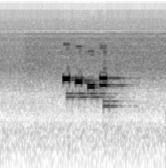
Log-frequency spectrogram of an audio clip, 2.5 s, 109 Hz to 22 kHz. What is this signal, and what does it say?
Multi-frequency trunk signalling (R2, with the far end's replies), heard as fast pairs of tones, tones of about 90 ms, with room echo. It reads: 0618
